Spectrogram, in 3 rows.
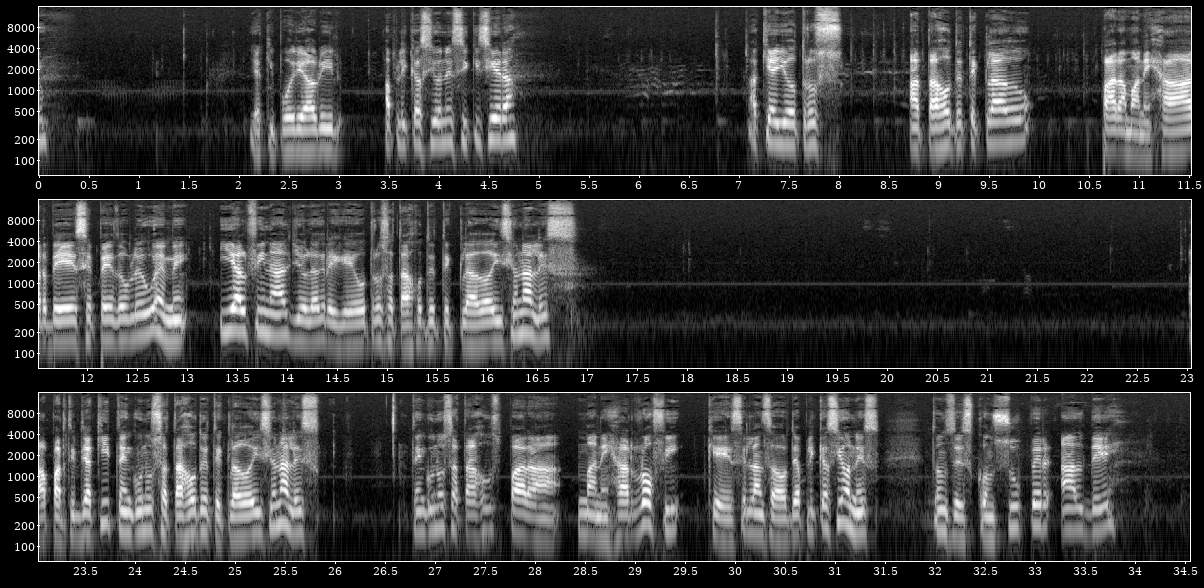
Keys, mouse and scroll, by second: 1.6 Right, 1.8 Right, 2.0 Right, 2.2 Right, 2.4 Right, 2.8 Right, 3.5 Left, 3.7 Left, 4.7 Escape, 5.8 Down, 6.0 Down, 6.2 Down, 6.8 Down, 7.1 Down, 7.3 Down, 7.5 Down, 8.2 Down, 8.4 Down, 8.9 Down, 9.1 Down, 9.3 Down, 9.5 Down, 9.7 Down, 9.9 Down, 10.1 Down, 10.3 Down, 10.5 Down, 10.8 Down, 11.2 Down, 11.4 Down, 11.6 Down, 12.0 Down, 12.0 Down, 12.5 Down, 12.8 Down, 13.0-14.4 Down, 15.9 Down, 16.0 Down, 16.2-18.0 Down, 18.5-22.2 Down, 23.3 Up, 23.5 Up, 24.2 Up, 24.7 Up, 25.5 Down, 29.7 Down, 30.3 Up.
